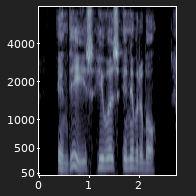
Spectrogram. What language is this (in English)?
English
